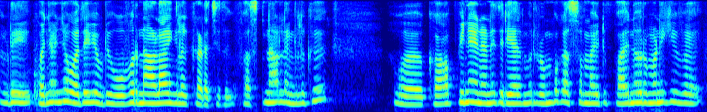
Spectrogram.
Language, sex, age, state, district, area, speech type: Tamil, female, 30-45, Tamil Nadu, Thoothukudi, rural, spontaneous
